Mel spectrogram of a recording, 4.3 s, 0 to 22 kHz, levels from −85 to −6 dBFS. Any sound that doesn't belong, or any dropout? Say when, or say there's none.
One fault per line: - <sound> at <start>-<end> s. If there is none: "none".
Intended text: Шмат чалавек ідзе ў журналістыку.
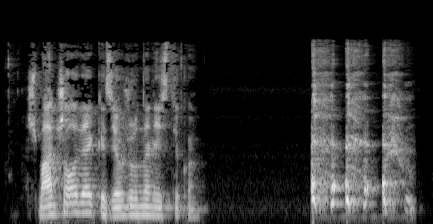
- cough at 3.1-4.2 s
